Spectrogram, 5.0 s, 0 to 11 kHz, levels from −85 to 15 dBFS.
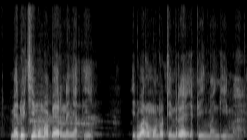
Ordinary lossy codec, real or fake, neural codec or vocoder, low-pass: none; fake; vocoder, 22.05 kHz, 80 mel bands, WaveNeXt; none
